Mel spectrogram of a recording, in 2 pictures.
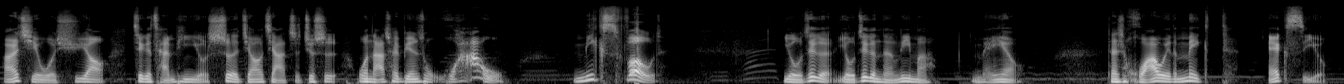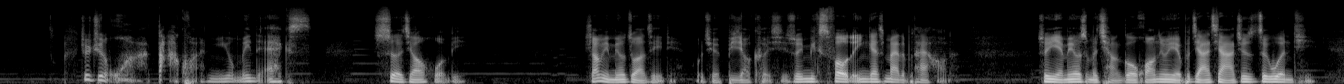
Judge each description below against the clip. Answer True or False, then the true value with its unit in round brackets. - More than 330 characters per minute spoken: False (280 characters per minute)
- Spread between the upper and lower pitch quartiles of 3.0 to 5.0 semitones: True (4.2 semitones)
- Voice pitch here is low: True (120 Hz)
